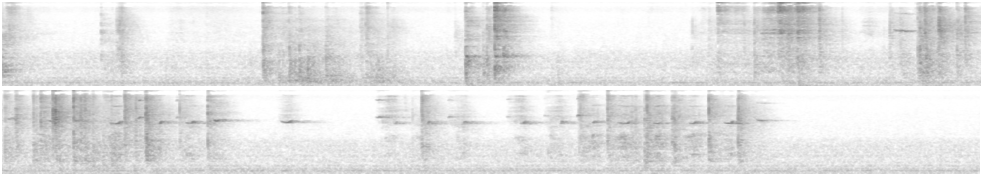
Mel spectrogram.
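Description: Wire dog crate rattling and clicking as its door is swung shut and the dog shifts about inside. Short high-pitched squeaks come again and again in the second half.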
